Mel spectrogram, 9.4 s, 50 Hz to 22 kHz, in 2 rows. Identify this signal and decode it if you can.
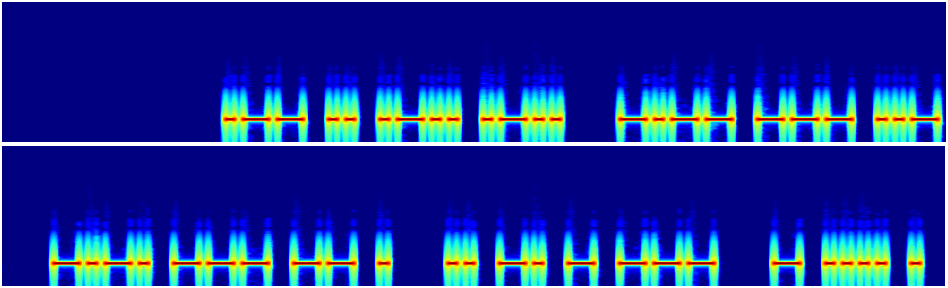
Morse code, heard as a keyed tone, about 28 wpm, 700 Hz. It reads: WILL YOU COME INTO THE
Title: Sentences from Top 700 Words 28wpm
